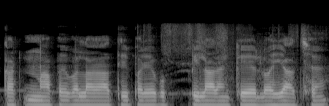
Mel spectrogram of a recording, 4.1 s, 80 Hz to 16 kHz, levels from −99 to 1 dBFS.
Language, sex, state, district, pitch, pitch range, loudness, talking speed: Maithili, male, Bihar, Saharsa, 115 Hz, 110-115 Hz, -39 LUFS, 160 wpm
